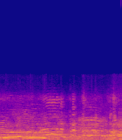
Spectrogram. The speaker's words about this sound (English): Don't boo them! Don't boo them!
